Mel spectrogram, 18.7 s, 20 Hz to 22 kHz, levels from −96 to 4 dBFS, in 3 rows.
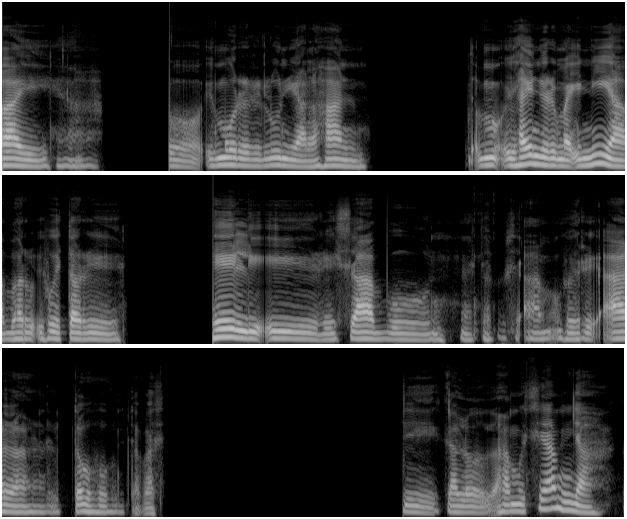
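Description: At 1.38, 4.33, 8.05 and 16.16 s, speech resumes with a clipped start after a pause. The output device sleeps during each silence. It wakes too late. About 0.29 to 0.31 s is lost, so words begin abruptly, missing their first sounds.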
